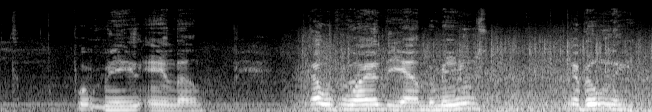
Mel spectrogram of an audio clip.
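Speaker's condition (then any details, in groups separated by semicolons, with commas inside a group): Dystonia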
